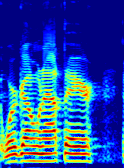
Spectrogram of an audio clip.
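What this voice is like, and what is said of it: Bad fake Southern accent. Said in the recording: “fake Southern accent ... that's the worst Southern accent.”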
